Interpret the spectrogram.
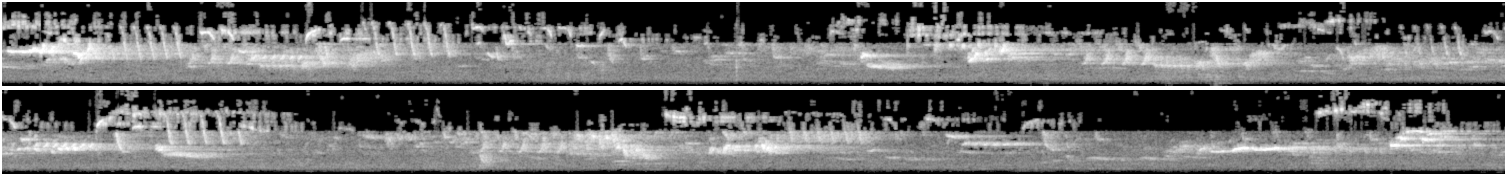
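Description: Birds singing: bouts of high chirps and fast trills that come back every five or six seconds.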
